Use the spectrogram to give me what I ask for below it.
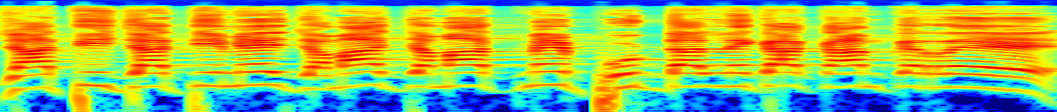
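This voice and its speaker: A man's raised, projected voice at an extremely high pitch, bright and sharp in tone, with monotone, flat intonation, on a very clean recording with a silent background. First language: Marathi (speaking Hindi). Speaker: politician. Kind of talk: political speech.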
